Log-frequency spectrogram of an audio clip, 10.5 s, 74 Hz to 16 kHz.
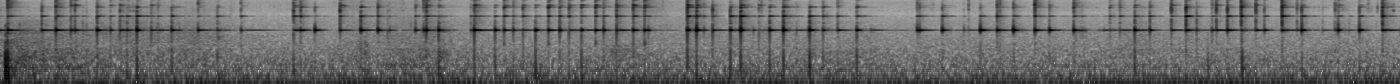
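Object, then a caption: Small glass votive cup tapped with fingernails. A small, empty, hollow, clear iridescent glass votive candle holder, held in the hand, is tapped and clinked with long acrylic nails. Dozens of quick, bright glassy clinks ring near 2.3 kHz and fade almost at once, over a faint low hum.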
